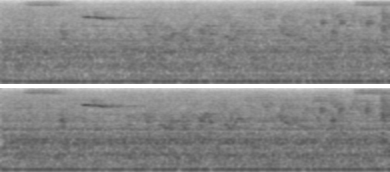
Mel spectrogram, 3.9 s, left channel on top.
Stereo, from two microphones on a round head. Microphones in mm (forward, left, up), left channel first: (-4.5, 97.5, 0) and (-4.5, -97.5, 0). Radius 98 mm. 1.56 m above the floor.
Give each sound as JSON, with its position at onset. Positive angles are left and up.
{"t": 0.0, "sound": "an insect", "side_deg": -50, "distance_m": 2.0}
